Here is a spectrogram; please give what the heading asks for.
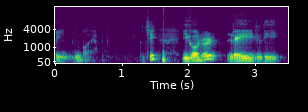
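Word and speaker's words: Rayleigh: 이거를 레일리, 발음은 레일리라고 그래.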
